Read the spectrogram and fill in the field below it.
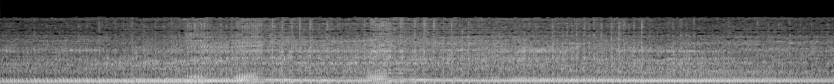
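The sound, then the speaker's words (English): A Yamaha YDS motorcycle engine idles loudly, its steady drone broken by two quick revs early on before settling back into a rough, even idle. No voices. “I know I keep anthropomorphizing this motorcycle, but it did seem like the YDS had been waiting”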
